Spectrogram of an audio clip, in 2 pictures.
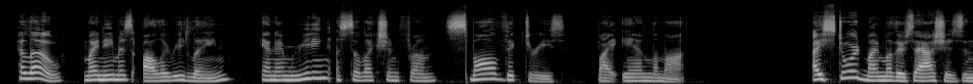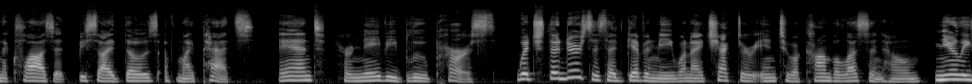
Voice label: AUDIOBOOK; SMALL VICTORIES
